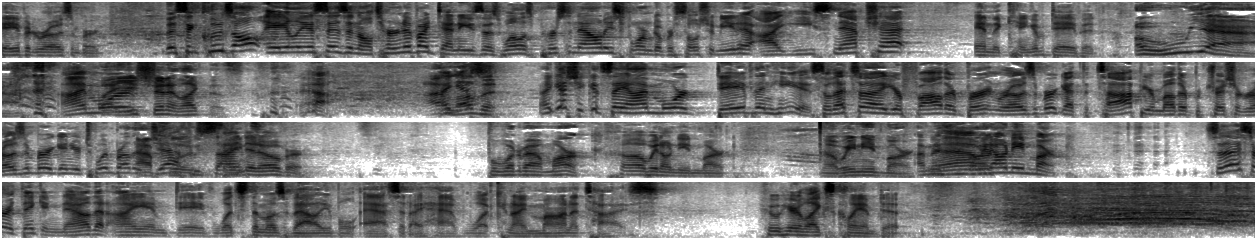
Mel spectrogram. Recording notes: Live at SXSW. Live from Austin, Texas.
